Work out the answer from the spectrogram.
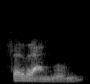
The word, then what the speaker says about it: Verdrängung: Y les escribo el nombre que tiene la represión, Verdrängung, ¿sí? ¿Se acuerdan que ya habíamos arrancado nuestro curso de alemán, que era la B corta, se pronuncia como F, Verdrängung, ¿sí?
